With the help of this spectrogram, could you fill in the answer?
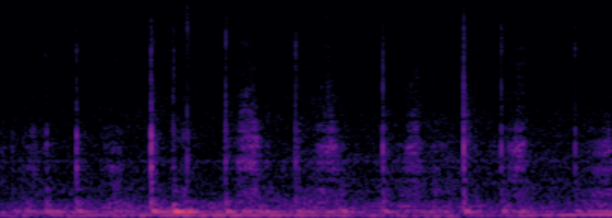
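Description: Long acrylic nails and fingertips tap and trace the glossy, embossed paper-over-board cover of a large, closed "Tales of Deltora" hardcover book held on a table and then lifted. The result is a series of quiet, sharp clicks and soft scratchy strokes over a steady low hum.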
